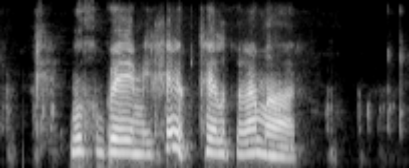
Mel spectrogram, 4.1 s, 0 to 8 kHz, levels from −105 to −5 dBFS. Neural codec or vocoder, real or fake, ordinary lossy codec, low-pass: none; real; Opus, 24 kbps; 7.2 kHz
